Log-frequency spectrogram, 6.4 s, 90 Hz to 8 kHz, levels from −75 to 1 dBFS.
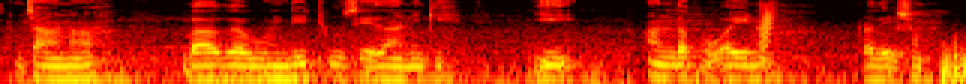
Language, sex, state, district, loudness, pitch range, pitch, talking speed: Telugu, male, Telangana, Karimnagar, -27 LUFS, 120-130 Hz, 125 Hz, 75 wpm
